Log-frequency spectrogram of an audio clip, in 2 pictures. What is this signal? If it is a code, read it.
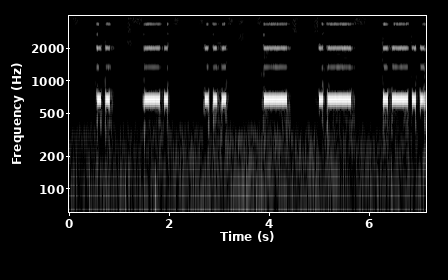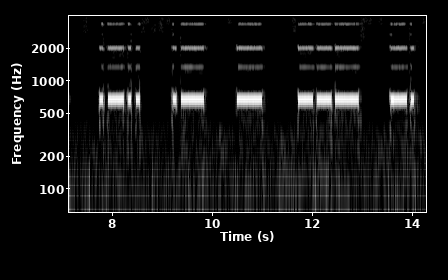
Morse code, heard as a keyed tone, about 14 wpm, spaced as for 9 wpm, 670 Hz. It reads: INSTALLATON
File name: Morse Lessons / Morse Lessons / Tape-5B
